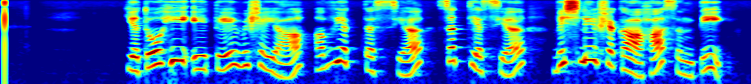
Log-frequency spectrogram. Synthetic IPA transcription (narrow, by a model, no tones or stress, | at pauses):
jɐt̪oːɦiʔeːt̪eːʋiʂɐjaːɐʋjɐk̚t̪ɐsjɐsɐt̪jɐsjɐ | ʋiʃleːʂɐkaːhɐ̆sɐnt̪i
